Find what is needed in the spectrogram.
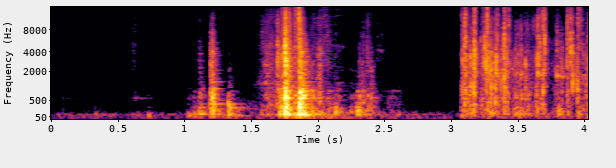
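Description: Bait bottles and pots on a table being knocked about and gathered up, clattering. There are two bursts of clatter: one about a second in, and a busier one near the end.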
